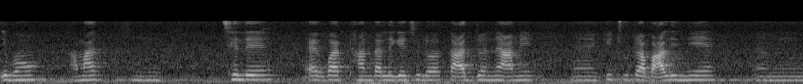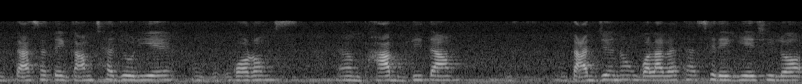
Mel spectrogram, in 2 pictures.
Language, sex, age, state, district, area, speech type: Bengali, female, 45-60, West Bengal, Paschim Medinipur, rural, spontaneous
